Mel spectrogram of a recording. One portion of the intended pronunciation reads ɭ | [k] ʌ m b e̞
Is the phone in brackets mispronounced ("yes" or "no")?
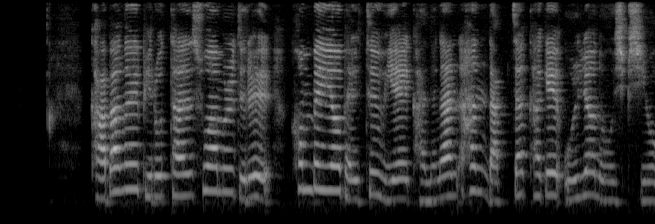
yes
